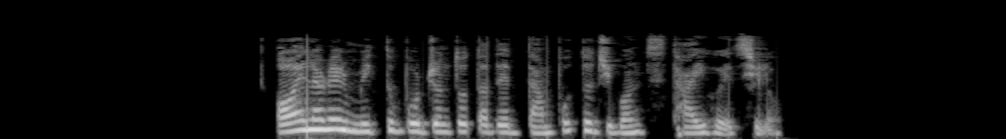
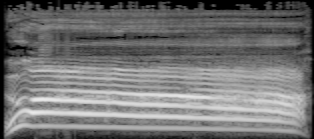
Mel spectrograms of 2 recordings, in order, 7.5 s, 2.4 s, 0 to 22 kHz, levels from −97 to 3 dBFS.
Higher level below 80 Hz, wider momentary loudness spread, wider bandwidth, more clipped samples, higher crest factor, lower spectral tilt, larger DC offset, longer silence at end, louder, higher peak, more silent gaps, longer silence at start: first, -62 dBFS vs -78 dBFS; first, 18 LU vs 4 LU; second, 7.6 kHz vs 20 kHz; neither; first, 18 dB vs 10 dB; first, -6.5 dB/octave vs -1 dB/octave; neither; first, 1.7 s vs 0.05 s; second, -23 LUFS vs -9 LUFS; second, -6 dBFS vs 0 dBFS; first, 2.85-2.89 s vs none; first, 2.1 s vs 0.05 s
